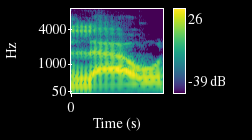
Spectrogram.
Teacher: Kemudian lau di sana bertemu dengan kalimah lau yang dibaca dengan lin sebab sebelum waw baris atas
